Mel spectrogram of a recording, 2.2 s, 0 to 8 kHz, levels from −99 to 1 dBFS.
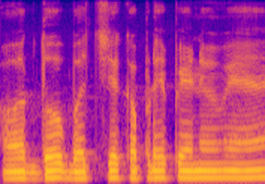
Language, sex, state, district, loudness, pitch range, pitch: Hindi, male, Jharkhand, Garhwa, -16 LUFS, 110-115 Hz, 115 Hz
